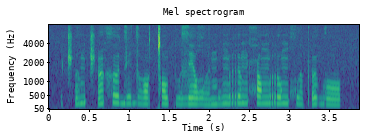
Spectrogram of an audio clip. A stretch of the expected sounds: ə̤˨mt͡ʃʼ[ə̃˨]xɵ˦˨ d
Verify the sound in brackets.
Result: correct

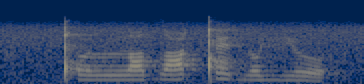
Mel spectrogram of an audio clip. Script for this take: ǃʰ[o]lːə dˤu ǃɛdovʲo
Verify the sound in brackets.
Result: correct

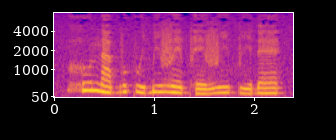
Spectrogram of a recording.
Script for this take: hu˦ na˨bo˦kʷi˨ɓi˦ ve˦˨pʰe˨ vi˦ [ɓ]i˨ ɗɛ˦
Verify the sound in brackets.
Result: incorrect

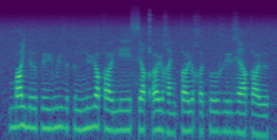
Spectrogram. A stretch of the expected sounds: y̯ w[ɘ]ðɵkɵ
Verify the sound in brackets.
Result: incorrect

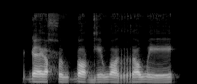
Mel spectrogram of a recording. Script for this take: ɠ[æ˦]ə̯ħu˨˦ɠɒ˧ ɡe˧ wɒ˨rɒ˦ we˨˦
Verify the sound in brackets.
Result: correct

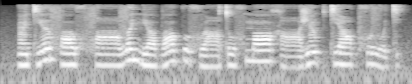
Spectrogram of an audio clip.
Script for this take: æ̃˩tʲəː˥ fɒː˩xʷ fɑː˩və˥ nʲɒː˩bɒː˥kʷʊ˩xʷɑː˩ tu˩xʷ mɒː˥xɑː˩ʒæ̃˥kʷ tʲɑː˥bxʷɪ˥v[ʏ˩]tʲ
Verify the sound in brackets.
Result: incorrect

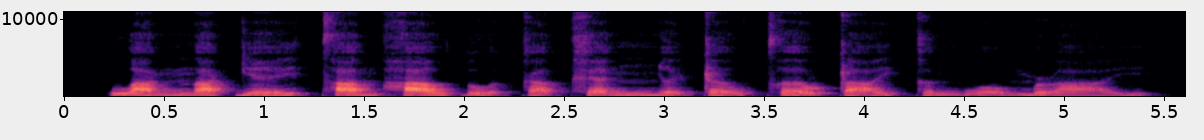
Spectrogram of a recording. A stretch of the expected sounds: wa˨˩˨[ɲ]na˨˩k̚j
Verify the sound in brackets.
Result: incorrect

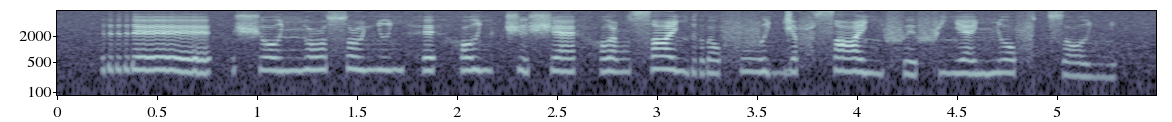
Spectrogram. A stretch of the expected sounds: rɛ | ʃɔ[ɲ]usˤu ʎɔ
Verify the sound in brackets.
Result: correct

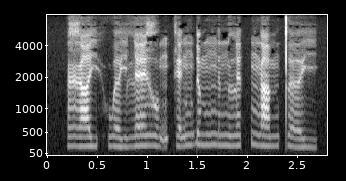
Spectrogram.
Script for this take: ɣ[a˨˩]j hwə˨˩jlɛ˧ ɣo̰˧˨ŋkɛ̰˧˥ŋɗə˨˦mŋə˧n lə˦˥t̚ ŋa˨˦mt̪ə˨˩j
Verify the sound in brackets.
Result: correct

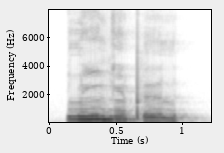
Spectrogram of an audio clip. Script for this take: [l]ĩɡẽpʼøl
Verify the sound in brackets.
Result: correct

